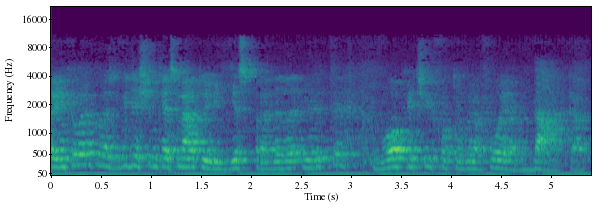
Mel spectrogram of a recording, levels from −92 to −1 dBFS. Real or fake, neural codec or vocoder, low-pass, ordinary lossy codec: real; none; 19.8 kHz; MP3, 48 kbps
